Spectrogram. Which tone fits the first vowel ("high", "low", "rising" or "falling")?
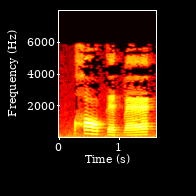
falling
